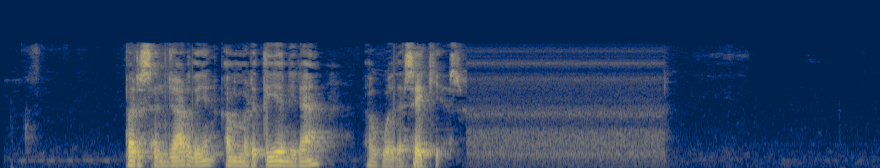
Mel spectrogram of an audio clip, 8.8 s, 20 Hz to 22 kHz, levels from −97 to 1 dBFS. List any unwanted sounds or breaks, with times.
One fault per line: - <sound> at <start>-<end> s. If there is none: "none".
none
